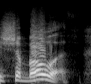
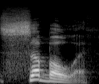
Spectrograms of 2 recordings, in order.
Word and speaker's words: Shibboleth: They couldn't say Shibboleth, but they would pronounce it Sibboleth. They couldn't say shh. They say s, right?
